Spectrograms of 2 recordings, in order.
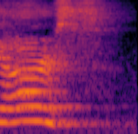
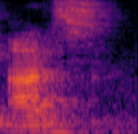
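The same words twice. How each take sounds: First: Ours sung out high in the head; ours placed up high. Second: Ours dropped low in the chest; ours placed low. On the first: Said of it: "So up here". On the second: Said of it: "then down here I say ours". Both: Shown as a demonstration.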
